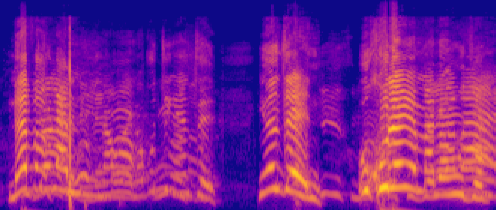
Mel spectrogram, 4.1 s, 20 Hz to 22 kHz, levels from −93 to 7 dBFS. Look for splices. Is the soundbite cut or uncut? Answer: uncut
